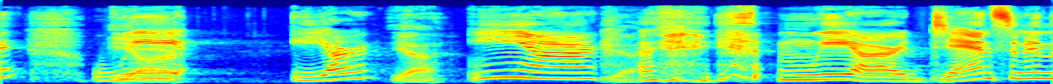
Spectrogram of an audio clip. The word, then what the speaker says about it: Iyar: Iyar.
